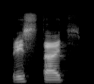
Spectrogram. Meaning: 1. to stick, to adhere 2. to bother, to pester
- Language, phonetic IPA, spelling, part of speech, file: Russian, [prʲɪˈstatʲ], пристать, verb, Ru-пристать.ogg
